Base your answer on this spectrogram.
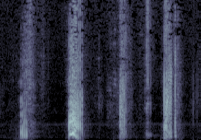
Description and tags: pulling jacket zipper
